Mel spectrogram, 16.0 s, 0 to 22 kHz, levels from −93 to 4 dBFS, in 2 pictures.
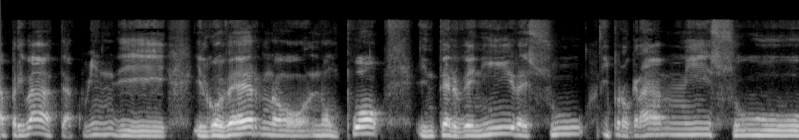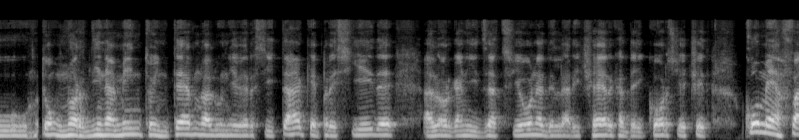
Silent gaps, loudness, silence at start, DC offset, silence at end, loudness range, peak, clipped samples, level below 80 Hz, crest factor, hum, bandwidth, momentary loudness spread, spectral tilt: none; -21 LUFS; 0 s; under 0.1%; 0 s; 5 LU; -2 dBFS; under 0.1%; -66 dBFS; 18 dB; none; 12.5 kHz; 11 LU; -7 dB/octave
